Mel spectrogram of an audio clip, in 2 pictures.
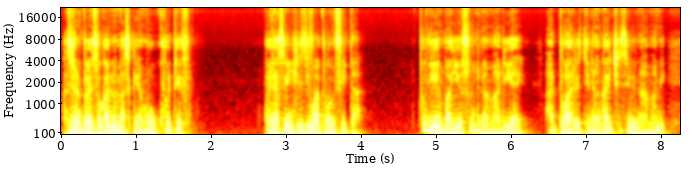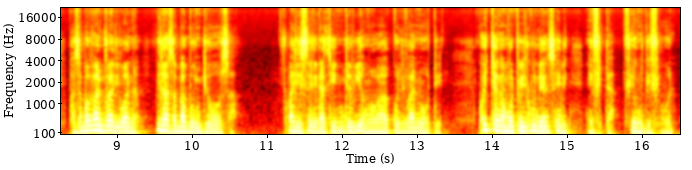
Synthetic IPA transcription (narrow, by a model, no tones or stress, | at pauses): kas̬itantuais̬ɔkanamasi̥kinamuɔkufɛtɛfu̥ | kwɛndasɛnt͡ʃis̬ifatwɔɱ̩fita | tɔliɛmbajɛsundinamaɾiaɛ | atuaɾɛtɛnaŋɡaɲʃisifɛnaːmanikwas̬ababuβanduʋaliwanabilas̬ababuɲd͡ʒɔːsa | ʋalisɛŋɡɛtasin̩dɛujamɔakɔndiβanɔtɛ | kwait͡ʃaŋɡamɔtɔilikundiansailinɛfi̥tafjɔŋpifiɔni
